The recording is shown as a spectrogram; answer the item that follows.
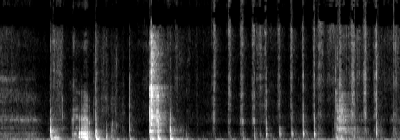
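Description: A sharp click a little after two seconds in, then a run of quick light taps and scuffs as a foam ink blending tool is dabbed onto an ink pad and worked over the edge of a paper strip to ink it.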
